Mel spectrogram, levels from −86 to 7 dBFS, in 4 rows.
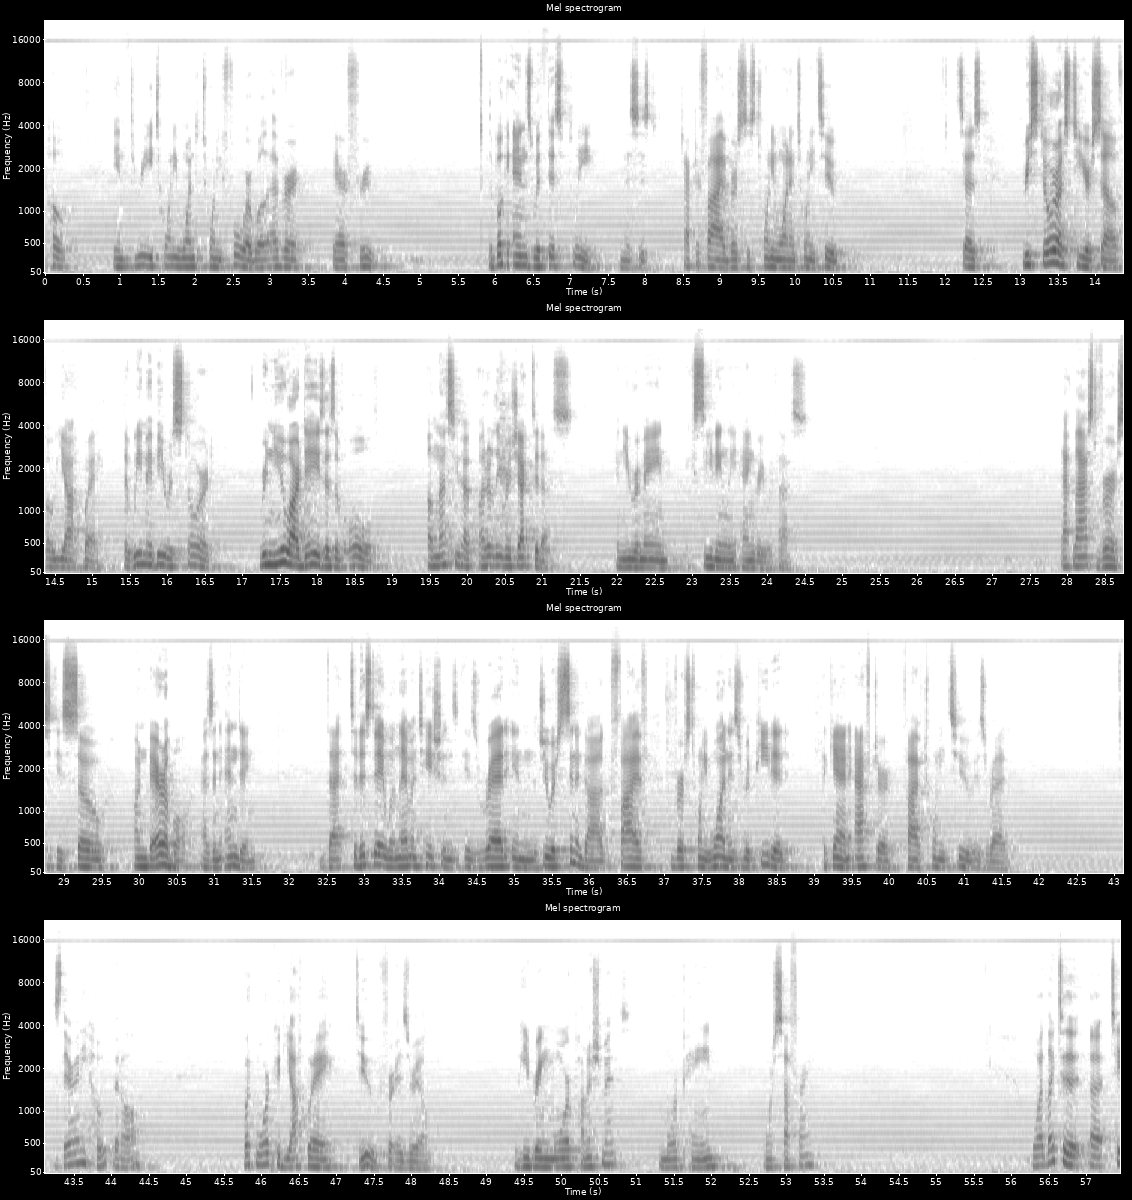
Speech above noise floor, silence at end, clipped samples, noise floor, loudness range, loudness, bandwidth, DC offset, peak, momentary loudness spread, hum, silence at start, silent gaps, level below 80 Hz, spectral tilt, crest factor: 23 dB; 0 s; under 0.1%; -59 dBFS; 10 LU; -37 LUFS; 18 kHz; under 0.1%; -16 dBFS; 25 LU; 60 Hz at -65 dBFS; 0 s; none; -70 dBFS; -4.5 dB/octave; 22 dB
